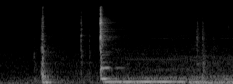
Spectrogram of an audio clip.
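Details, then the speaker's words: Whirlpool ED5FVGXWS05 refrigerator after replacing cold control thermostat: relay click then steady low hum as compressor starts on its own, without striking the thermostat as needed before; normal start. "isn't that nice that's the sound of a compressor turning on"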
